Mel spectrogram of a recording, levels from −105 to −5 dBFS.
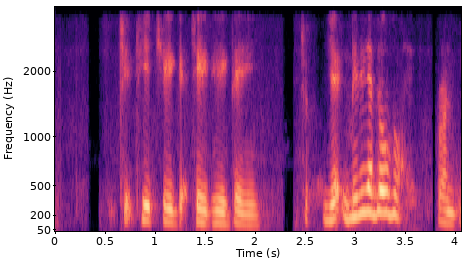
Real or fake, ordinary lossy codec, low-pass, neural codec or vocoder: fake; none; 3.6 kHz; codec, 16 kHz in and 24 kHz out, 0.8 kbps, FocalCodec, streaming, 65536 codes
